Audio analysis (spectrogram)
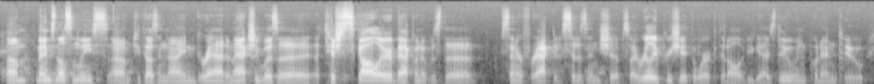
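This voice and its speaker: Man, 30s, alumnus, audience question, lowish pitch, friendly, fillers. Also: fairly even intonation, fairly quick, fairly bright tone, clear, resonant tone.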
